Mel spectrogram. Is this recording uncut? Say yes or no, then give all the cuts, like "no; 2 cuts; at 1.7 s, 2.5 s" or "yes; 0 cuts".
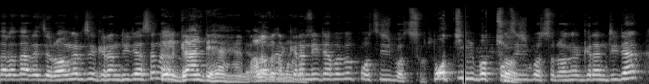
yes; 0 cuts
